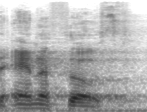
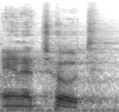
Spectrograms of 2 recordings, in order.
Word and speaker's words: Anathoth: their ancestral pot and antithe or anatote depending on how you pronounce it located less than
